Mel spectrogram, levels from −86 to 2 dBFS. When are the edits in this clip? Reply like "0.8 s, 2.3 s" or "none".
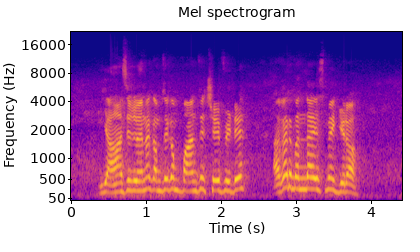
none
